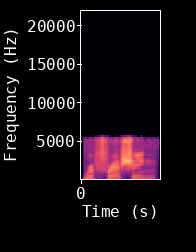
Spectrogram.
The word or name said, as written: refreshing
